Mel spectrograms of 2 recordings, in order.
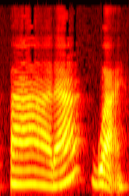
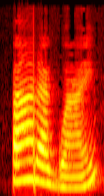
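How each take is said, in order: First: Paraguai, very slow, syllable by syllable; split into syllables. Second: Said in the usual way. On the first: Shown as a demonstration. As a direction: drag Paraguai out one syllable at a time. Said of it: "Então, eu separo". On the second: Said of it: "eu tenho aqui".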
